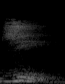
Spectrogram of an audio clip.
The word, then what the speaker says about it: Chi: Chico his energy but the Chi from Tai Chi is actually pronounced G we all pronounce it wrong it's okay that's just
